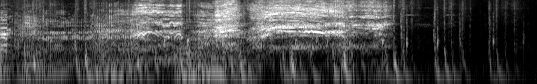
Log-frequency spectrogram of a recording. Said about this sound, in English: We see a blur as something large and pig-shaped bursts from the leaves. The boys are thrown into chaos. Adamant shrieks. Morag plunges after it, and Quinn is almost thrown from his horse. Boar!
